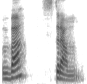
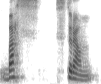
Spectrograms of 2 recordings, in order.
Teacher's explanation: you're landing on the sakara and then you take off on sakara.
